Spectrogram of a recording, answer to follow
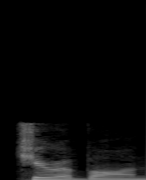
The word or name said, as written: Tjirebon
